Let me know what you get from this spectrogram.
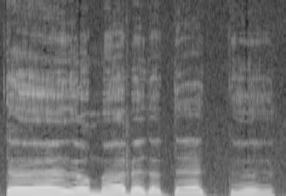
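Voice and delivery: a dopey mock voice, slow on "Mom, and Dad"; mocking a dimwit voice. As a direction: lightly play the idiot greeting his parents. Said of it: "It's like".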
